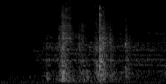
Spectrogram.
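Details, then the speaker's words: 2001 Sony CMT-CP300 three-disc CD changer after loading belt replacement: short whirring mechanism runs with sharp clicks and clunks as the changer cycles; this noise is normal for these units. Normal CD changer mechanism noise. "these units are quite noisy as you can hear it's perfectly normal in fact if it's not making this noise and there's something wrong with it"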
